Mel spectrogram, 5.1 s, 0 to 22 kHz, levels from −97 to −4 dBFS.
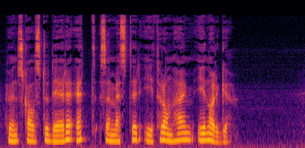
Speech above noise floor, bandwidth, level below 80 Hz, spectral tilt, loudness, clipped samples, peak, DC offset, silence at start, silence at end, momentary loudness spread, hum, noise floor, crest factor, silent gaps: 37 dB; 15.5 kHz; -62 dBFS; -5 dB/octave; -23 LUFS; under 0.1%; -6 dBFS; under 0.1%; 0.1 s; 1.25 s; 5 LU; none; -60 dBFS; 18 dB; none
